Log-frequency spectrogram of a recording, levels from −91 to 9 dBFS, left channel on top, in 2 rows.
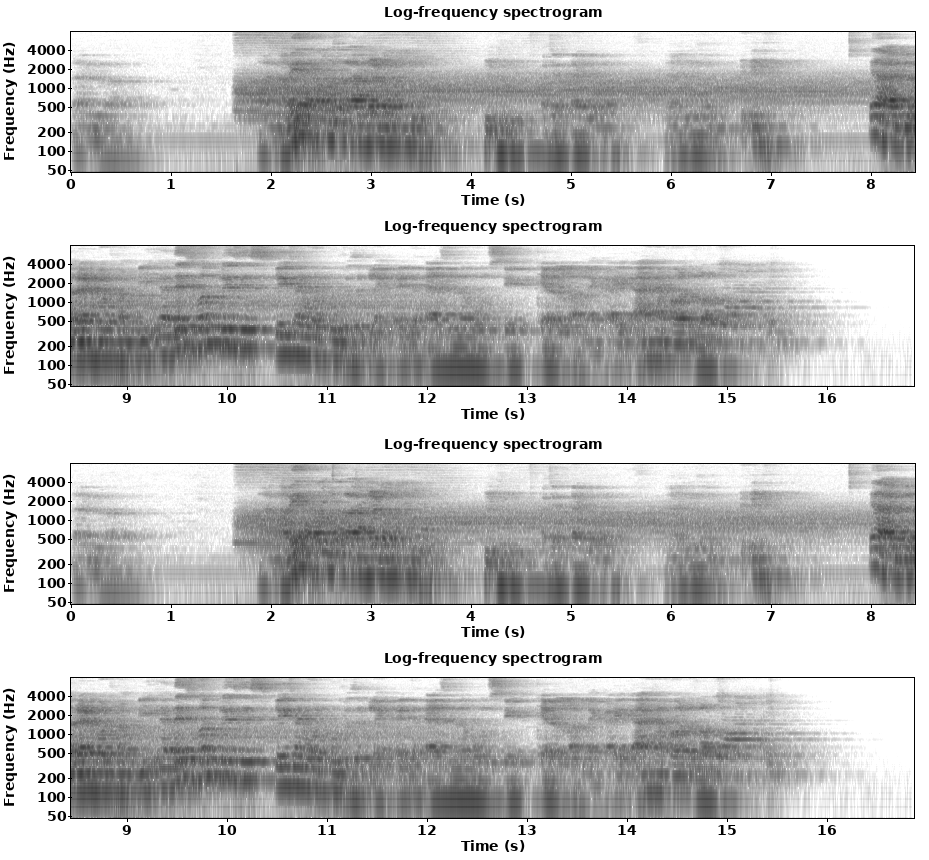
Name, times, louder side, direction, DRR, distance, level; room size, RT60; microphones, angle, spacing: voice 1, 0.0-0.6 1.9-3.6 4.1-5.5 5.9-7.0 8.0-14.9, equal, 5° right, -4 dB, 0.4 m, -26 dB
sound 1, 1.6-12.4, left 1 dB, 40° left, 1.0 m, -38 dB
voice 2, 2.5-3.7 14.7-15.5, right 3 dB, 70° right, 0 dB, 0.6 m, -35 dB
3.8 x 2.2 x 4.3 m, 1.4 s
head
